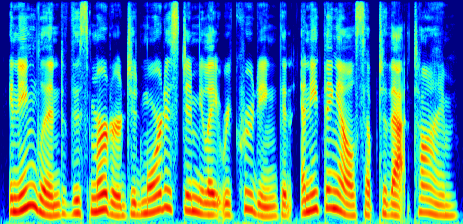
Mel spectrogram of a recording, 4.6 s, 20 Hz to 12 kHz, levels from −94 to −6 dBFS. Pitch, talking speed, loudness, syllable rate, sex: 190 Hz, 205 wpm, -19 LUFS, 6.0 syllables/s, female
